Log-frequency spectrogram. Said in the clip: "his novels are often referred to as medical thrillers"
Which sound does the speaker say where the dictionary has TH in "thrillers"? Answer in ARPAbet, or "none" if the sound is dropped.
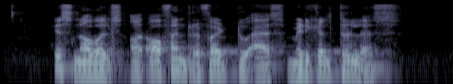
T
